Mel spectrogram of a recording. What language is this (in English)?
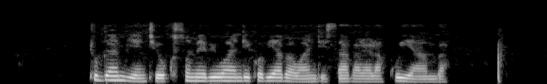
Ganda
